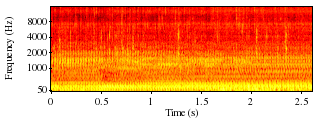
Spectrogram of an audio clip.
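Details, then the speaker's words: Sprayer pump switched on with the tank a quarter to a third full of water, testing whether it can draw: steady motor hum with an even pumping drone under water noise, no surging or rattling; drawing and running fine. "Pump on. Oh yeah, look at that. You can hear it. She's working."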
